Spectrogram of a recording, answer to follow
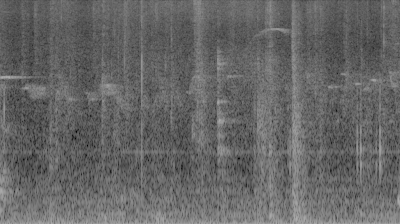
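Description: A few soft clicks of a metal spoon against a small ceramic bowl as a baby is spoon-fed, with a faint high bird chirp in the background.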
